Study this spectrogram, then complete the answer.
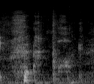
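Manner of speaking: unvoiced whispered swear under breath; whispered curse. Real, not acted. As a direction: whisper it so the customer can't hear. Flustered aside during mock sales call.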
